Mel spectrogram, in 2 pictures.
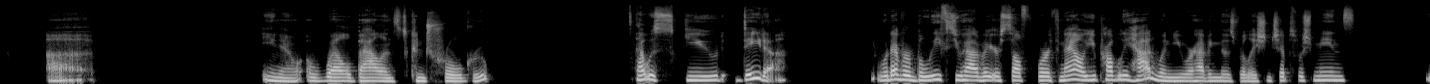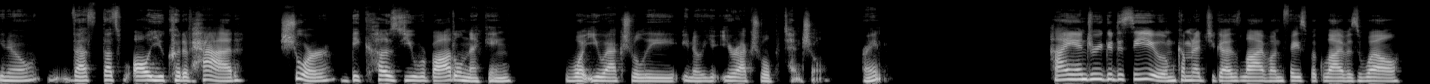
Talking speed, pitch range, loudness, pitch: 155 wpm, 160-200 Hz, -18 LUFS, 180 Hz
